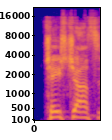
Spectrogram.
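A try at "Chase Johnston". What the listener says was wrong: It's Johnston. You said Johnson.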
